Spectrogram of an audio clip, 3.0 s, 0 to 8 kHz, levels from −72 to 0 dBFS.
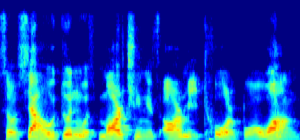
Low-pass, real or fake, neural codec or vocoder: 7.2 kHz; fake; codec, 44.1 kHz, 7.8 kbps, DAC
